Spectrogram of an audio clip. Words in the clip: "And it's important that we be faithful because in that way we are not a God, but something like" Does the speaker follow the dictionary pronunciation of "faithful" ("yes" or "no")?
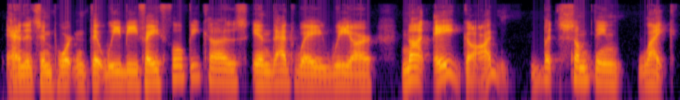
yes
